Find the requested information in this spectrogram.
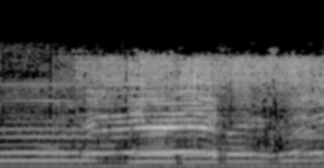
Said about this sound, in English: Oh dear, it's only the cows. They're driving them home now.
